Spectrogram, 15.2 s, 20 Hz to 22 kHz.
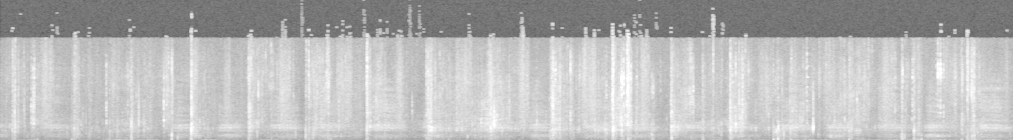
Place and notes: Aufstieg zum Restipass 2627 Meter
Aufstieg, eigenartige Steinformatonen, Einschlüsse von Quarz, sehr hoch alles, Wetter geeignet, gute Sicht, Archaik pur
Ferden, Schweiz, 8 July, 13:28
